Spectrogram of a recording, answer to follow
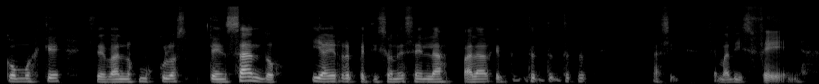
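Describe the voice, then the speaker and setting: A man teaches a live online class in a relaxed, conversational way. He pauses often with fillers and stops to ask whether his students are following. The recording is dry, with no room echo. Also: medium pitch.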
